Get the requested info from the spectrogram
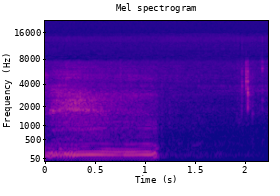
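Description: A man's voice holding one low, steady note for about a second, a drawn-out hesitation sound between phrases, then it stops abruptly.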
